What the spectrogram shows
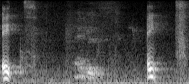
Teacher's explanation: Eighth. The T is going to be dental because it's influenced by the th.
